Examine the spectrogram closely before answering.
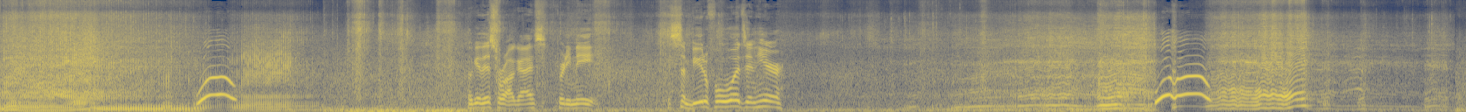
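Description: A dirt bike engine revs and roars nearby.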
